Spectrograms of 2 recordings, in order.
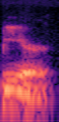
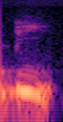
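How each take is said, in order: First: It ends with a clear R sound. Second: It ends without an R sound. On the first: "Has an R at the end" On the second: "In Australia, they call it a beat"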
